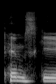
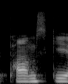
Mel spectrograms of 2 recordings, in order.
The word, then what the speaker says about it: PMsky: So this could be also Pimsky or Pomsky, I think is a type of Pomeranian, maybe. Pomsky, oh, Pomeranian Husky, yeah. So any names are fine.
